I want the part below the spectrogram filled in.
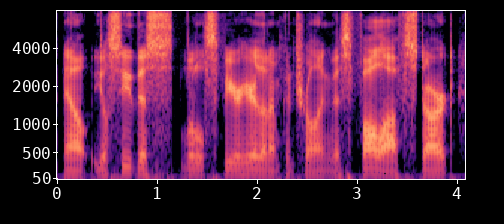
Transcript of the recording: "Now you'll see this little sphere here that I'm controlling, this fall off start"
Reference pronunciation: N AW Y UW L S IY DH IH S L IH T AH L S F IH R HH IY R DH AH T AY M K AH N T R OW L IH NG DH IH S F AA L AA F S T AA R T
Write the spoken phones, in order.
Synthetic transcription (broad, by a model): N AW Y UW L S IY DH IH S L IH T L S F IH R HH IY R DH AH T AY M K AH N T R OW L IH NG DH IH S F AA L AA F S T AA R T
